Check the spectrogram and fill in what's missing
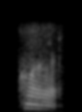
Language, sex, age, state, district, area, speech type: Manipuri, male, 30-45, Manipur, Kangpokpi, urban, conversation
